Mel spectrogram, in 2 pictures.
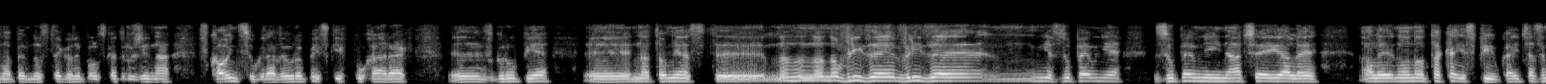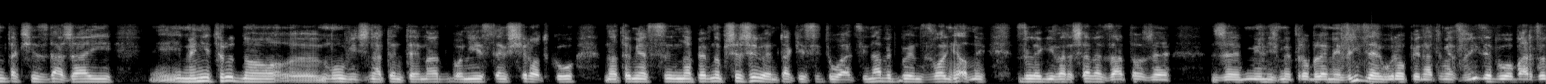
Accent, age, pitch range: native, 50-69, 115-140 Hz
